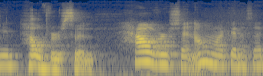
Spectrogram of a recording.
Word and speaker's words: Halverson: how do you say your last name again Halverson Halverson oh my goodness I don't know why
